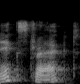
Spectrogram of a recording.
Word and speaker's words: extract: syllable, we have an extract from a film. For example, we watched an extract from a historical film. Extract with the stress on the second syllable would give us the verb.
